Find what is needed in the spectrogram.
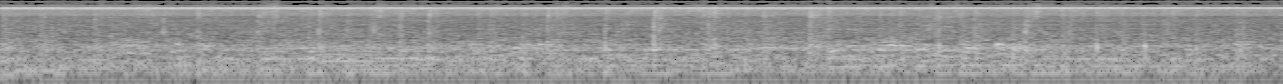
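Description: Steady insect chorus: one continuous high-pitched drone, with a low background rumble and a few faint clicks.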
